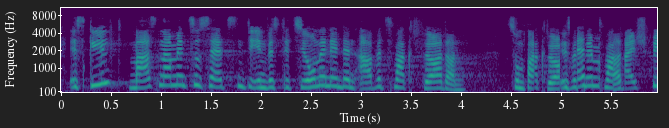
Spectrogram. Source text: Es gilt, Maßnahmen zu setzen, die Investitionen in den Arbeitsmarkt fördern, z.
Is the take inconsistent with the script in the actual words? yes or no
yes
